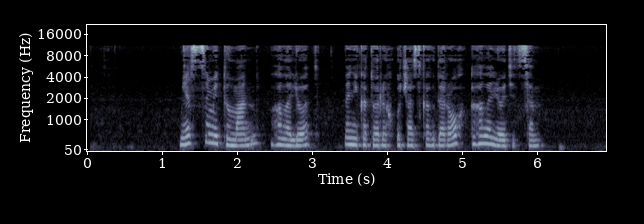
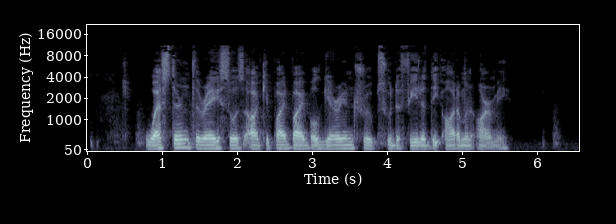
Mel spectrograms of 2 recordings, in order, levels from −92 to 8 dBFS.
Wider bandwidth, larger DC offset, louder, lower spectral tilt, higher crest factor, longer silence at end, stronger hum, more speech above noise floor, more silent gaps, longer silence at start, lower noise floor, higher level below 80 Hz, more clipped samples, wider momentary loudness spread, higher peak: about the same, 12 kHz vs 11.5 kHz; neither; about the same, -23 LUFS vs -24 LUFS; second, -2.5 dB/octave vs -6 dB/octave; first, 26 dB vs 20 dB; about the same, 0.9 s vs 0.95 s; neither; about the same, 44 dB vs 43 dB; neither; first, 1.25 s vs 0.7 s; about the same, -70 dBFS vs -67 dBFS; second, -70 dBFS vs -52 dBFS; neither; first, 19 LU vs 8 LU; first, -2 dBFS vs -6 dBFS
